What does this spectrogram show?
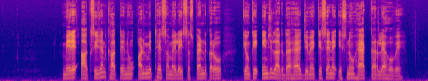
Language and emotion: Punjabi, neutral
